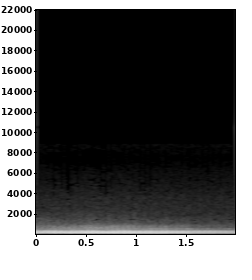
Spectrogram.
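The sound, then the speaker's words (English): A car engine runs smoothly in a steady, even low hum. The loud, unbroken drone holds level with no voices over it. “That's a smooth-running motor you have there, Mary. What kind of gasoline do you use?”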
